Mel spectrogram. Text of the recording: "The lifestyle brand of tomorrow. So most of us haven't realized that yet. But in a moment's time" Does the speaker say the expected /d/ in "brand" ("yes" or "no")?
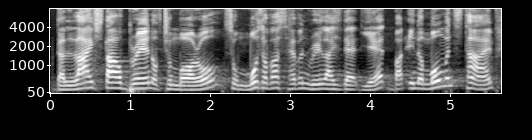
no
